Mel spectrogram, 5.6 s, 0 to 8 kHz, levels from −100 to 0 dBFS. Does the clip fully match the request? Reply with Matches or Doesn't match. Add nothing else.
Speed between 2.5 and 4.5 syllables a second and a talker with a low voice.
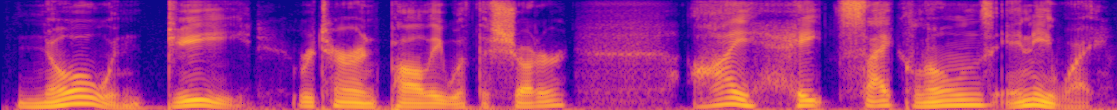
Matches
